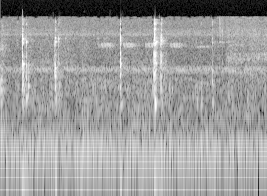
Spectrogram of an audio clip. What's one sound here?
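Glasses clink together as they are handed over.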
